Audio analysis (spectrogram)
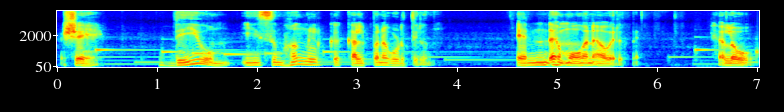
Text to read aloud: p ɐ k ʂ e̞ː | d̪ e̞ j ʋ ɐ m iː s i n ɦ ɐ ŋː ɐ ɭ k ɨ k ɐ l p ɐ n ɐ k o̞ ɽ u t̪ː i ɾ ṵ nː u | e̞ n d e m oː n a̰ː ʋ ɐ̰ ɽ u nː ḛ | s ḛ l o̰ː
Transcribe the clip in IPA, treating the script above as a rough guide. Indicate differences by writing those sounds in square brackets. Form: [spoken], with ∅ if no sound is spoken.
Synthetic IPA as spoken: p ɐ k ʂ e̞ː | d̪ e̞ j ʋ ɐ m iː s i [m] ɦ ɐ ŋː ɐ ɭ k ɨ k ɐ l p ɐ n ɐ k o̞ ɽ u t̪ː i ɾ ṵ nː u | e̞ n d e m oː n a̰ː ʋ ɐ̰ [ɾ] u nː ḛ | [h] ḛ l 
